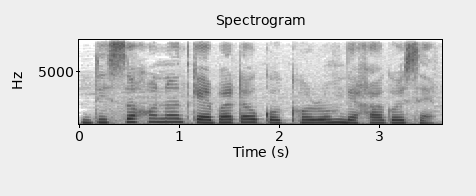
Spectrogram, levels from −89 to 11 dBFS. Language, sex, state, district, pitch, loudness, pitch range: Assamese, female, Assam, Kamrup Metropolitan, 265 Hz, -14 LUFS, 250-280 Hz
